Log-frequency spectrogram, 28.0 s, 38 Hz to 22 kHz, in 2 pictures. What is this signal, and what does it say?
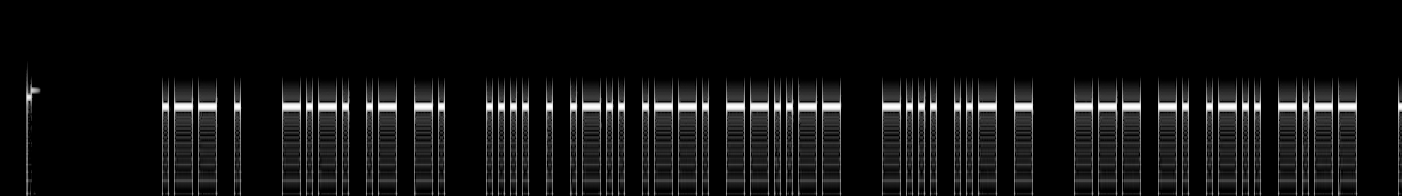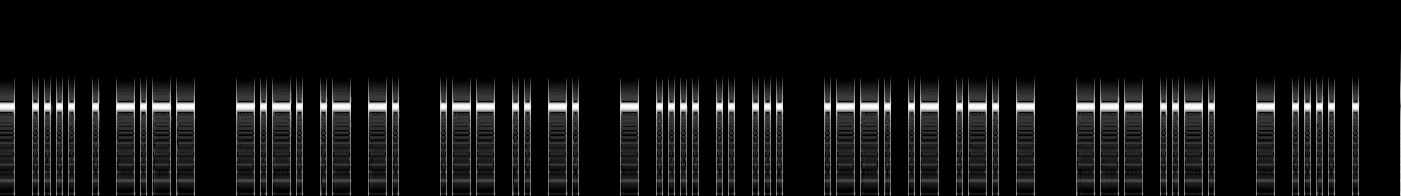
Morse code, heard as a keyed tone, about 20 wpm, 700 Hz. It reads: WE CAN HELP, BUT ONLY THEY CAN WIN THIS PART OF THE
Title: Sentences from Top 1500 Words 20wpm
